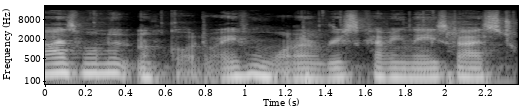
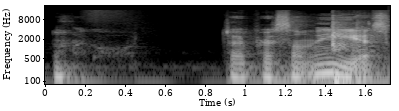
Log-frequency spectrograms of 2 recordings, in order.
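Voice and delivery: ordinary talk, nothing marked

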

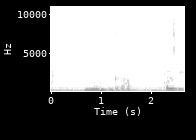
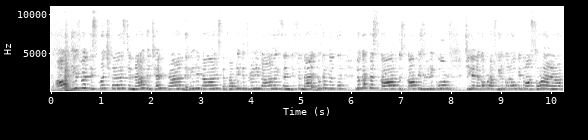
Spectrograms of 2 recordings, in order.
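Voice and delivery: high, eager sales pitch; saleswoman voice; 9 semitones higher than usual. Retold or imitated. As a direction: imitate a pushy shop lady selling. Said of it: "and she goes".

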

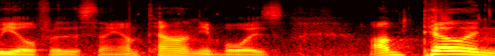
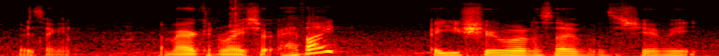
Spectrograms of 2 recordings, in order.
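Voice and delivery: ordinary talk, nothing marked

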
